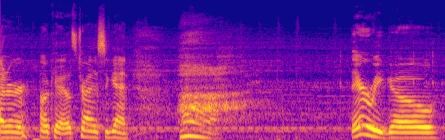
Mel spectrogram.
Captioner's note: sighing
